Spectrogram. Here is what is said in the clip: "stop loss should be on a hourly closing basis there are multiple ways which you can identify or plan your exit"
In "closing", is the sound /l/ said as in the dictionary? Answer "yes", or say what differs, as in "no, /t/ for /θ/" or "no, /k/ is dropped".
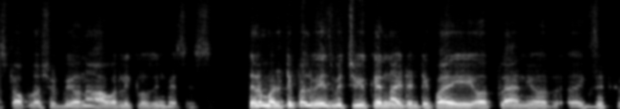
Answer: yes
